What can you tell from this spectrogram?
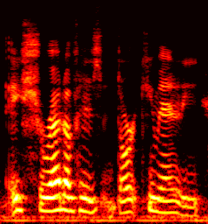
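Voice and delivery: ordinary talk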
